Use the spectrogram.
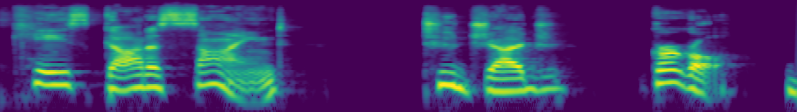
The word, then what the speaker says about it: Gergel: But this case got assigned to Judge Gergel, Gergel. I don't know how else you would pronounce that. I would try to go with Gergel, but it's Gergel. It's just, that's how it's spelled.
